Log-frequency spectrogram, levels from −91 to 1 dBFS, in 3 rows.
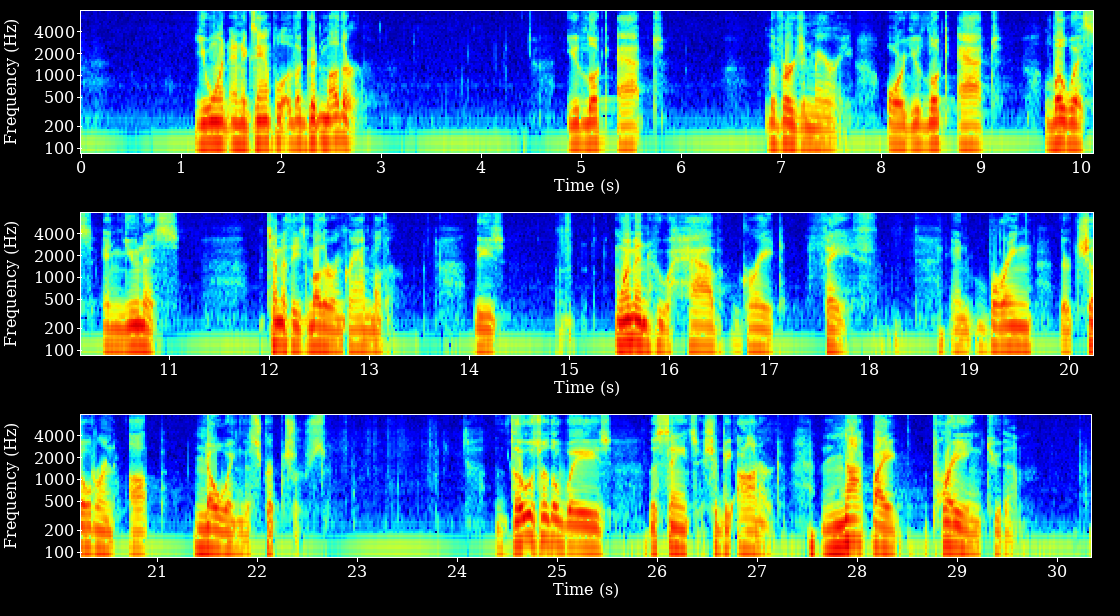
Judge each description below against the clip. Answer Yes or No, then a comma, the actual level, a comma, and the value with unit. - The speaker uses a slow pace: Yes, slow, 105 wpm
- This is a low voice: Yes, low, 120 Hz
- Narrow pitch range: Yes, narrow, 2.3 semitones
